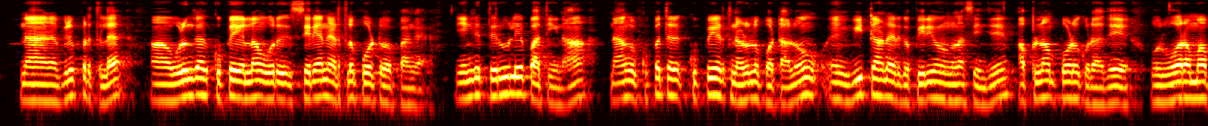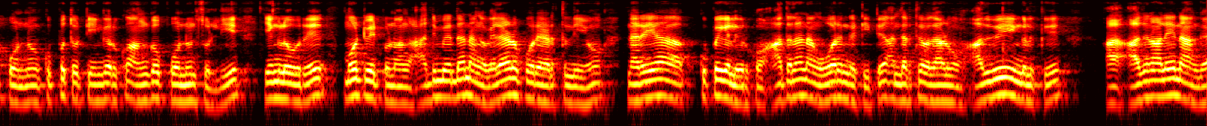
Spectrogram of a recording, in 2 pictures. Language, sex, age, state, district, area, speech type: Tamil, male, 18-30, Tamil Nadu, Viluppuram, urban, spontaneous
